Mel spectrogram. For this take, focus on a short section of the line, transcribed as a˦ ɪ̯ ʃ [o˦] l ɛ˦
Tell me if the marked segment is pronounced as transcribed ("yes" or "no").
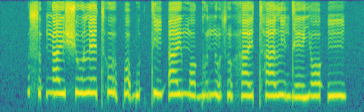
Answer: yes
